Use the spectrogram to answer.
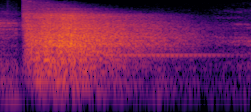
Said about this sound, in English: I'm going to go and do the center punch again.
